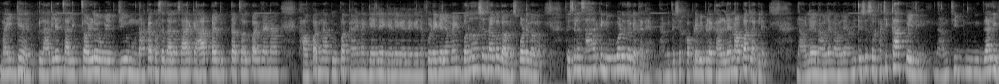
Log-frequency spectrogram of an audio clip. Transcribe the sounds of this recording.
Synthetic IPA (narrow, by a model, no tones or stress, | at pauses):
maiɡʱelaɡlẽt͡saliːkt͡səɽleoet̪d͡ʑiʋnakakəsəd͡zʱalɔsaɦaɾkeɦat̪̚pajd̪uk̚t̪ːat͡səlpakd͡zajna | kʰawpaknapiwpakːajnaɡʱɛleɡʱɛleɡɛlẽɡɛljefuɽeɡɛljãmaikbəɾosəd͡zaɡəɡawlɔspɔɽɡʱawlɔ | t̪ɔsəlẽsəɦaɾkeniwʋəɽud̪əɡʱɛt̪aleamiːt̪eɕəɾkɔpɽebʱipɽekʰaɽlenawpaklaɡle | naʋlenaʋlenaʋlẽamiːt̪eɕesɔɾpʰat͡ɕikak̪̚pəjliamt͡ɕid͡zaliː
